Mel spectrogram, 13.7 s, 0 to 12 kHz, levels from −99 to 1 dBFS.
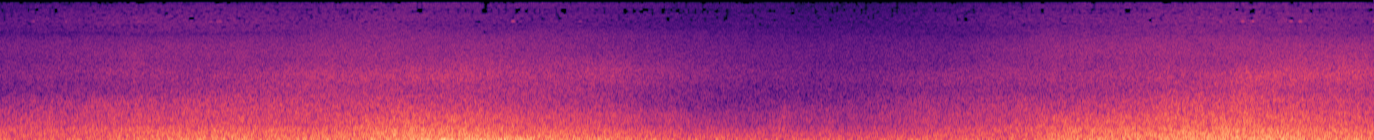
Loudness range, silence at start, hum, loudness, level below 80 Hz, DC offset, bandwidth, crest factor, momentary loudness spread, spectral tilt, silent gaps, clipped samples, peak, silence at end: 12 LU; 0 s; none; -25 LUFS; -28 dBFS; under 0.1%; 11.5 kHz; 16 dB; 16 LU; -7 dB/octave; none; under 0.1%; -6 dBFS; 0 s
